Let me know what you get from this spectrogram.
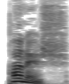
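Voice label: "punish", American English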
